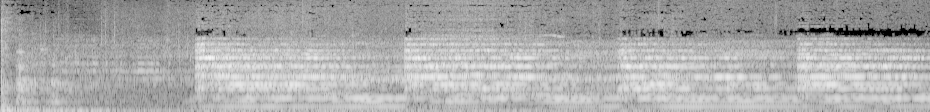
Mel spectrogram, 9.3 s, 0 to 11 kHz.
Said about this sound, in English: It's a loud sound of a bell for 10 seconds, and within 60 feet, hopefully he can hear that shit, I guess.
